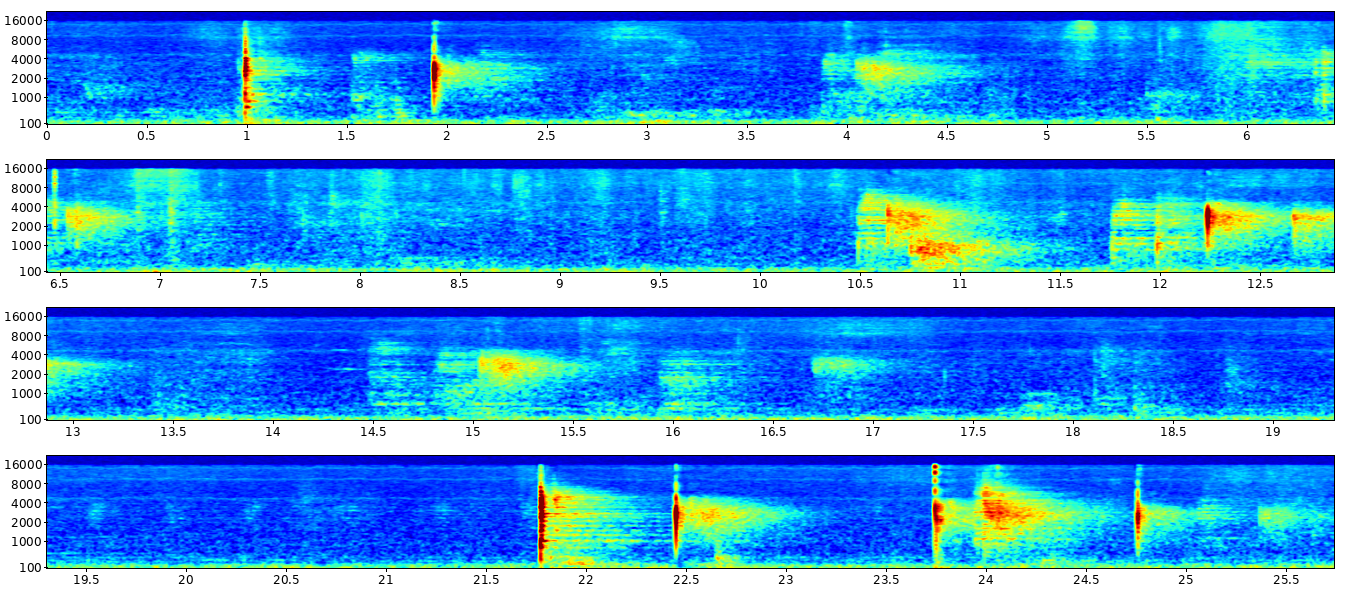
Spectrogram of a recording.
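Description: Snooker balls click sharply against each other and the cue.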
